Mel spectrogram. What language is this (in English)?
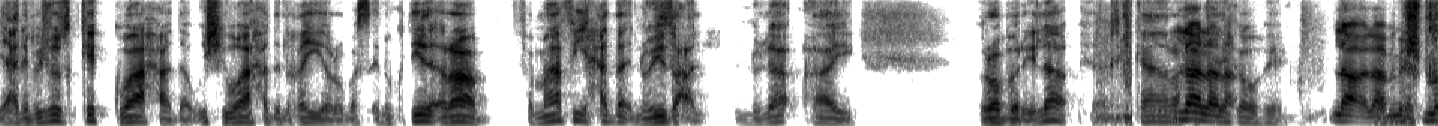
Arabic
